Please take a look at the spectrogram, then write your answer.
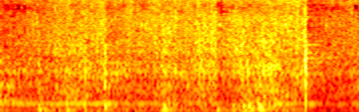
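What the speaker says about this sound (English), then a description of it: "Once your butter is melted, in goes the garlic." Generous big chunks of garlic fry in melted butter in a pan, a loud, close, crackling sizzle with repeated stirring clicks and scrapes throughout.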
